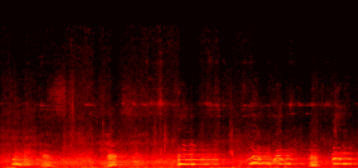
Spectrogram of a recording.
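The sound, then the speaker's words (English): Dogs bark and yip repeatedly in short bursts, with some drawn-out whining cries in between, fairly loud over a low background rumble. “Sorry about these dogs here. I'm sure it's probably pretty loud.”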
